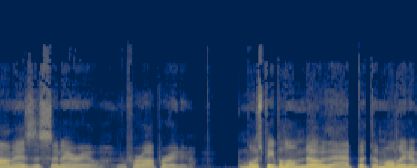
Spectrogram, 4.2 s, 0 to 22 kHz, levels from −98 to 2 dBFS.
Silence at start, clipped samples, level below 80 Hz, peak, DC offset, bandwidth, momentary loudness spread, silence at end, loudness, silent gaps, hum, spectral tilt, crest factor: 0 s; under 0.1%; -66 dBFS; -12 dBFS; under 0.1%; 14 kHz; 15 LU; 0 s; -29 LUFS; none; none; -7 dB/octave; 16 dB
